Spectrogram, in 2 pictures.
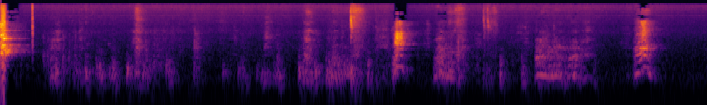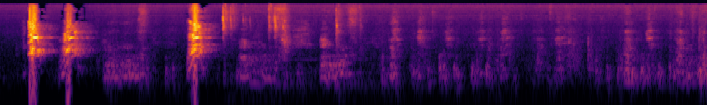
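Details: A Cavalier King Charles Spaniel puppy about three and a half months old growls in play at his reflection in a mirror, mixing rough low rumbles with short, sharp yaps.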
